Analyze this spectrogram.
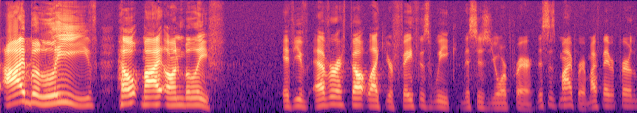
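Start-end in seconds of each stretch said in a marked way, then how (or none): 0.0-2.8 slow, loud, high-pitched plea; father crying out to Jesus, slow and loud. Retold or imitated. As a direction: cry it out desperately. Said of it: "cried out and he said".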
